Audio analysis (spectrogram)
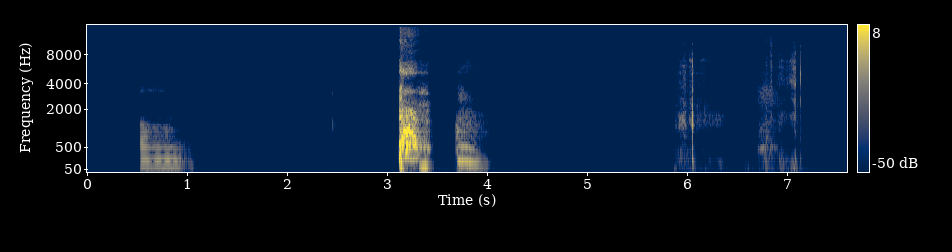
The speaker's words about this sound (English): Cough is getting worse.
